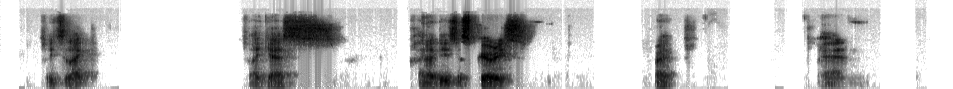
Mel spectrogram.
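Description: A young man speaks calmly into a close microphone in short phrases.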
